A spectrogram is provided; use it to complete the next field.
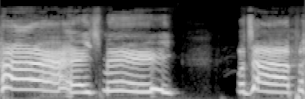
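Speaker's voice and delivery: loud, goofy cartoon voice, pitched way up. Imagining a god showing up mid-scene, in a goofy Peter Griffin voice. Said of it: "some like goofy fucking voice".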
